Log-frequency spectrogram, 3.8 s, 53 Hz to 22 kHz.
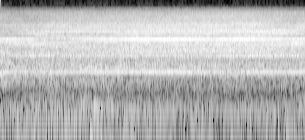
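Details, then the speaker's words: Van build DC-DC charger cooling: 30mm 12V computer fans powered through a relay after rewiring: steady whirring hum with faint constant whine, no rattle or ticking; fans running normally. "fans are running all hooked through the relay that's where the power is coming in"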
